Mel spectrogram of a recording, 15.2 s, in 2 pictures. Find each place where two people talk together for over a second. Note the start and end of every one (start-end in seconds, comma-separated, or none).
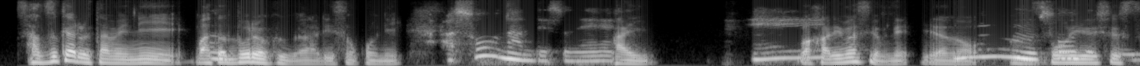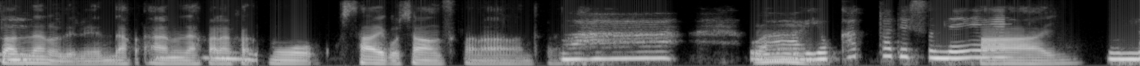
6.3-7.9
